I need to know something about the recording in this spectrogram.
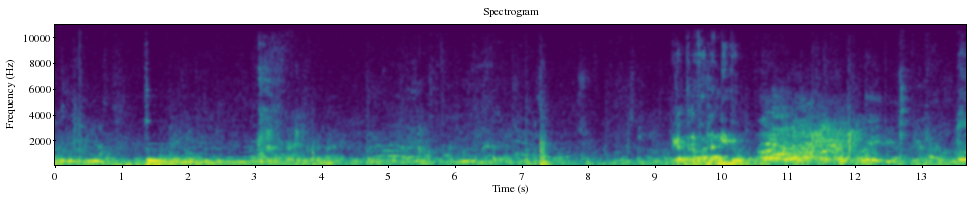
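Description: A man sings with feeling into a microphone.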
